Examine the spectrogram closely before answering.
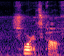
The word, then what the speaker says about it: Schwarzkopf: It was started by Paul Newman and General Schwarzkopf, whatever, how do you pronounce the name? Schwarz? Oh my gosh. I can't say that word. Schwarzkopf. There you go.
